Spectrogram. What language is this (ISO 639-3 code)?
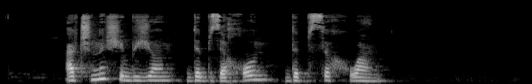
abk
